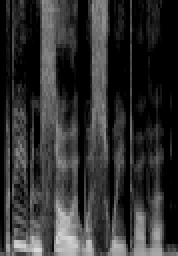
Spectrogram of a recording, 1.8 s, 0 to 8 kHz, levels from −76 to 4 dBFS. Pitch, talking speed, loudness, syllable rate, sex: 220 Hz, 270 wpm, -17 LUFS, 5.7 syllables/s, female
